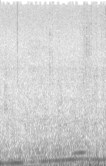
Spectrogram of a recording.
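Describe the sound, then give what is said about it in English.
A car drives steadily round a roundabout, waiting for a van, its engine producing a constant low rumble over a wash of road noise, with a brief higher hum rising partway through. No one speaks. “Pause while going round roundabout, waiting for van.”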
